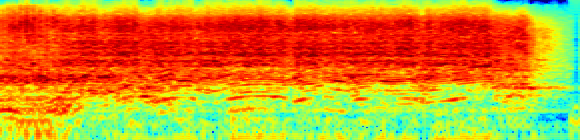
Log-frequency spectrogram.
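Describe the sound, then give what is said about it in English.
Loud racing car engines roar and rev continuously for several seconds, a dense mechanical howl with rising and falling pitch, before cutting off abruptly near the end. “You know, that didn't sound like Ferraris. that's what we had.”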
